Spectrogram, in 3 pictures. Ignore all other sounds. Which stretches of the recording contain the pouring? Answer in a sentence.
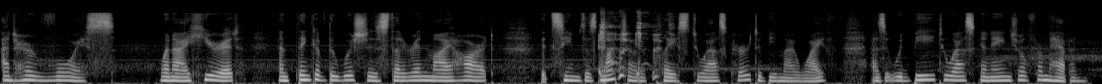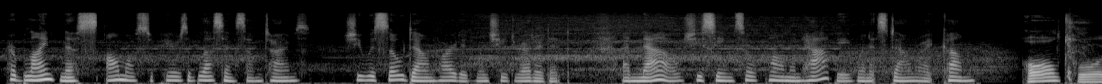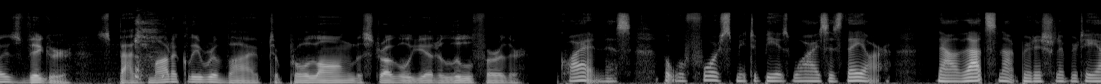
The pouring can't be heard in this clip.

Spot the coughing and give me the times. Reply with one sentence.
You can hear the coughing from 6.0 to 6.8 s and from 21.6 to 23.8 s.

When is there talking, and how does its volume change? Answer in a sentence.
The talking can be heard from 0.0 to 33.0 s, at a steady volume.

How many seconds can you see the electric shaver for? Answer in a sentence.
The electric shaver can't be heard in this clip.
